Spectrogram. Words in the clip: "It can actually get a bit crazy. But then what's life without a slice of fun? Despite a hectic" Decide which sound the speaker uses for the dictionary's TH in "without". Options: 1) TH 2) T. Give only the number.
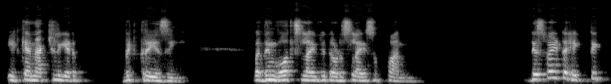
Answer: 2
